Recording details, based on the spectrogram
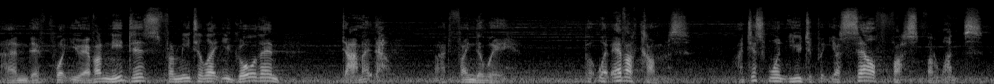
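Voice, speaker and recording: A man's voice: medium pitch, big pitch swings, moderate pace, natural voice. Guy voicing a lovesick wise scottish fella in a video game, heartfelt n wordy, music behind. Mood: earnest, wistful. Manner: earnest, eloquent. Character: eloquent, tender, lovelorn male sage, former scoundrel. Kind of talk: dramatic video game dialogue.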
